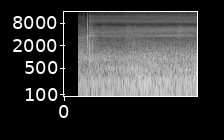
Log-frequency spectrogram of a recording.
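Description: Single-deck bus engine running as the bus moves past at low speed, a steady low rumble that grows slightly louder.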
